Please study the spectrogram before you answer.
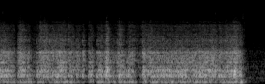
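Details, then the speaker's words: Harman Kardon HK580i receiver on the bench with a test tone: steady rushing hiss in the left channel, independent of volume, only with the subsonic filter engaged, cutting off abruptly into quiet; suspected fault in the subsonic filter circuit. "there's a lot of noise in the Left Channel and it's a rushing uh sound doesn't sound good so the problem with this is the subsonic filter"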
